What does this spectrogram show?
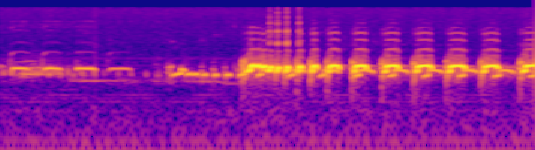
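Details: Zebra dove of local stock singing loudly as a lure: quiet, broken cooing notes, then a long run of about a dozen bright, bubbling, evenly spaced coos.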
